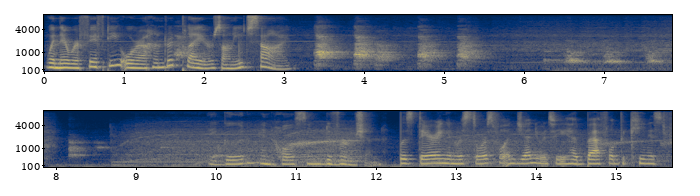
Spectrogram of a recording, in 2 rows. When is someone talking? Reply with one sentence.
You can hear the talking from 0.0 to 3.0 s and from 9.9 to 15.6 s.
